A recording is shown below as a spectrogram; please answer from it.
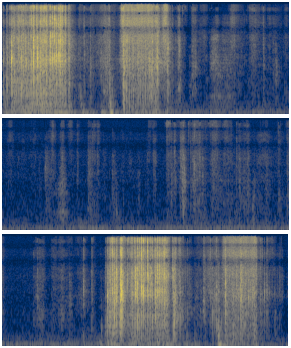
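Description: Quick riffling bursts of tarot cards being shuffled, one at the start and another near the end, with quiet handling noises in between.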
